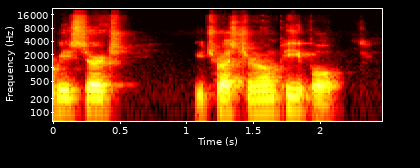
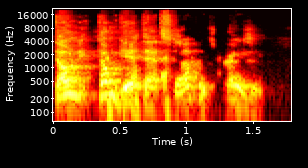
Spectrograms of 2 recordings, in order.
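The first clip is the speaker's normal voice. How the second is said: acted-out yell, pitched much higher. A speaker re-enacts himself in a grocery store aisle, retelling own screaming. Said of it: "I'm the one screaming and yelling".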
